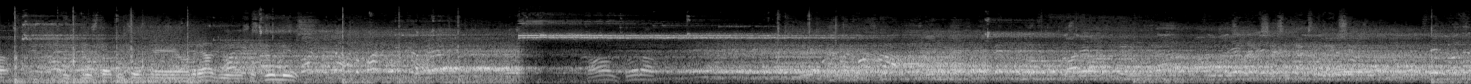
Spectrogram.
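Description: Men shout and call out across a large echoing hall.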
